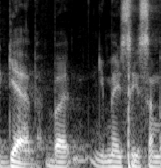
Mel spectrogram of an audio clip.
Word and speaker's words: Geb: ago, all the resources, they believed he was called Seb, S-E-B, and so you'll see that in old encyclopedias and references like that. However, today, Egyptologists believe that pronunciation was wrong, and so they've changed it from Seb to Geb, but you may see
